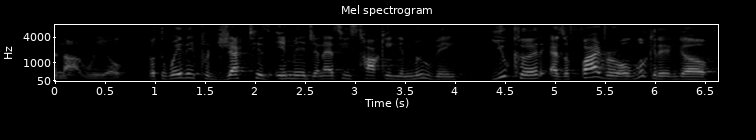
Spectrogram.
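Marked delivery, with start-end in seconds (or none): none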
